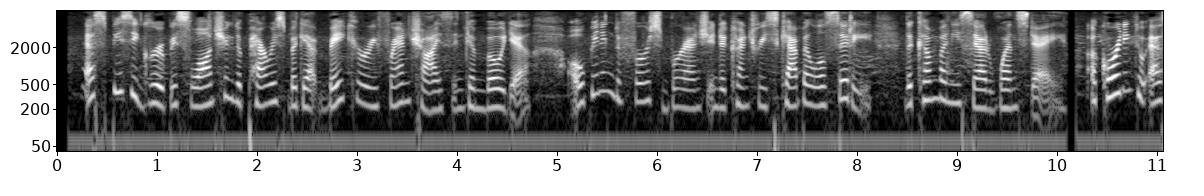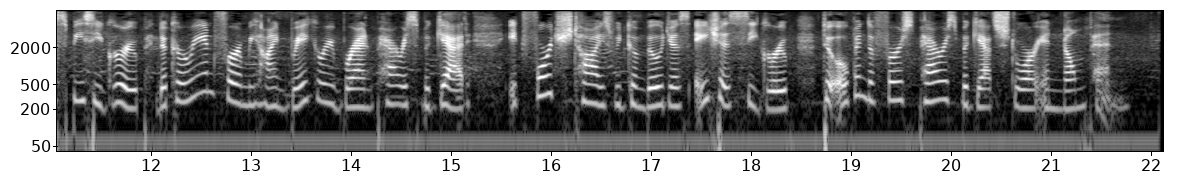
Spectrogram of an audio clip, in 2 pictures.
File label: English News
